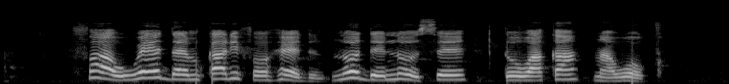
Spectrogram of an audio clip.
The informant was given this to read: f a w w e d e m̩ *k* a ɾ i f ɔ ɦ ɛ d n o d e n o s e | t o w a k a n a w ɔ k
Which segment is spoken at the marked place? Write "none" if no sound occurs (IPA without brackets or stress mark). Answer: k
